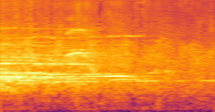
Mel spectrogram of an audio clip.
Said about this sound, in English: Go on back, okay? Y'all give him a big hand clap. A big hand clap.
